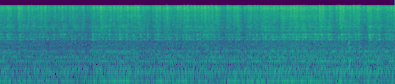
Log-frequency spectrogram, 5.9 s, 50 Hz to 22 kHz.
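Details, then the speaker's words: Pressure cooker on stove dyeing puzzle parts, burner at 6: steady hiss with fast irregular weight rattle; venting because heat is a bit too high, turned down to 4 to avoid water loss. "So that's what it looks like and sounds like when the temperature is a little bit too high and it's venting."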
